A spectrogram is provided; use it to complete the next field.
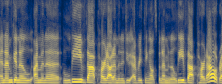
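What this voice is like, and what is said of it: Usual voice. Nothing is said of it.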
